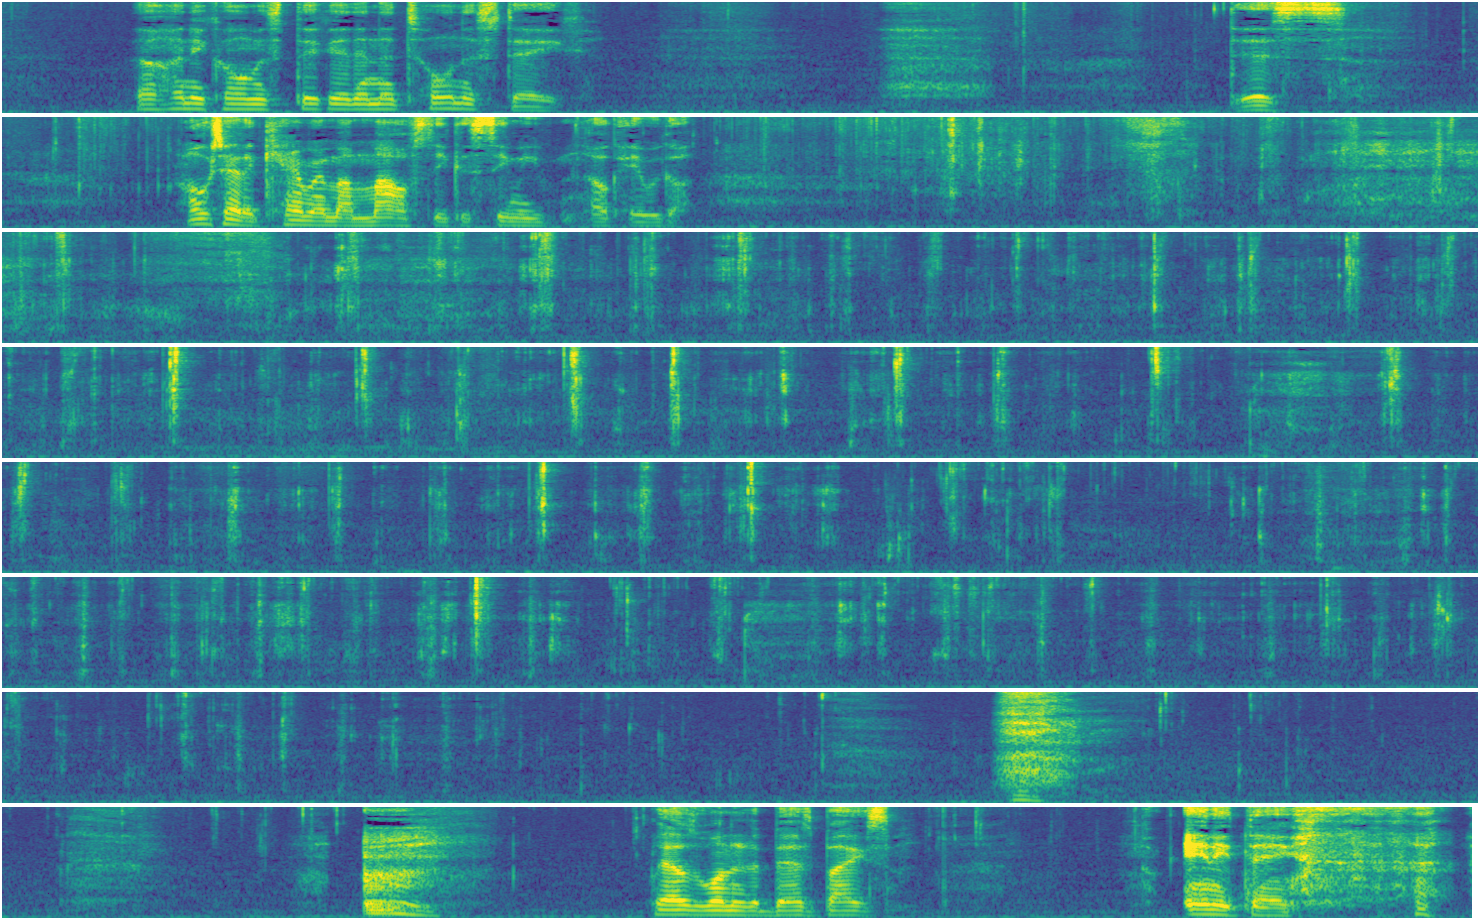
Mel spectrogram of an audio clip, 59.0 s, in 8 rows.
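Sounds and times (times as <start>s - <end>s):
chewing with mouth clicks: 7.2s - 8.6s, 10.2s - 48.5s, 50.0s - 51.3s, 56.2s - 57.6s
biting into a sandwich: 10.8s - 48.5s.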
